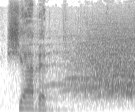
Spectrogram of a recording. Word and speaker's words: Chabot: Congressman Steve Chabot. Great guy. Come up, Steve. Come up, Steve. You pronounced it right.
